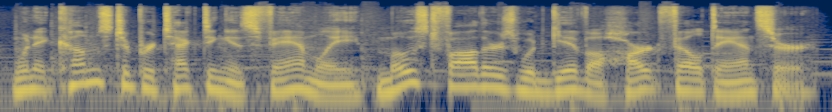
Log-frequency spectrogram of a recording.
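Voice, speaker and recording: A man's voice: medium pitch, big pitch swings, a little fast, over music. A man narrating a video from a script, linking one story to the next.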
